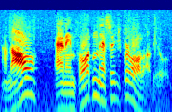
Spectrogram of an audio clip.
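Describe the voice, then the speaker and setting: Forceful, formal 1940s radio announcer, male. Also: medium pitch, big pitch swings, fairly quick. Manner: formal, declamatory. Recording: muffled, noisy old-time radio recording.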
